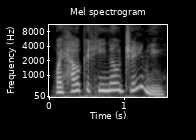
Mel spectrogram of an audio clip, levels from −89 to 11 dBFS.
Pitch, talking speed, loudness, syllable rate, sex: 275 Hz, 230 wpm, -16 LUFS, 6.6 syllables/s, female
